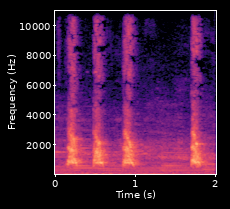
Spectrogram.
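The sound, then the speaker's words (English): Dog barking: four sharp, loud barks, the first three in quick succession and the last after a short pause, with nothing else heard. “Where'd that dog come from?”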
